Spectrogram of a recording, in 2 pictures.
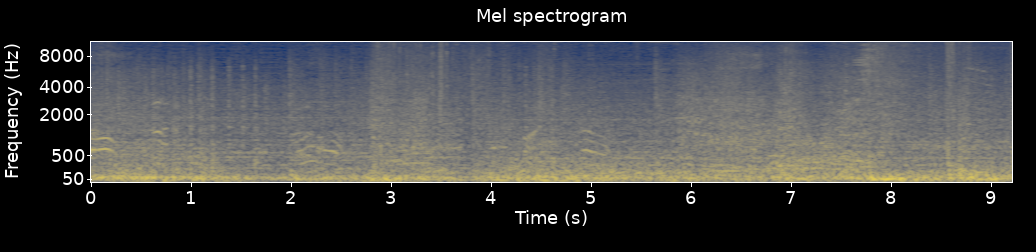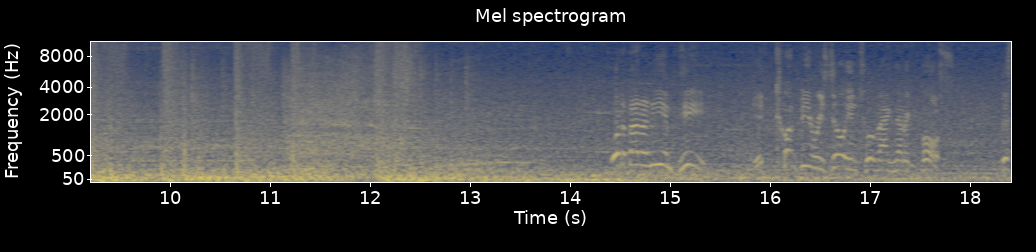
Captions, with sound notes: (man groaning) (dramatic music) (creature roaring) (lasers blasting) (dramatic music) - What about an EMP? - It could be resilient to a magnetic pulse.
